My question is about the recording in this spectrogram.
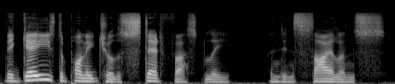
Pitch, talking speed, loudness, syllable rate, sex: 130 Hz, 135 wpm, -20 LUFS, 4.4 syllables/s, male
